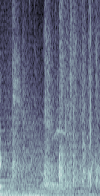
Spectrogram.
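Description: A small group applauding, with background music underneath.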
